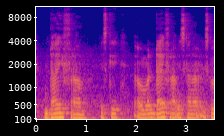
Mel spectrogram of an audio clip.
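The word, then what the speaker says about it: diaphragm: डायफ्राम। इसमें ये जी silent है।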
